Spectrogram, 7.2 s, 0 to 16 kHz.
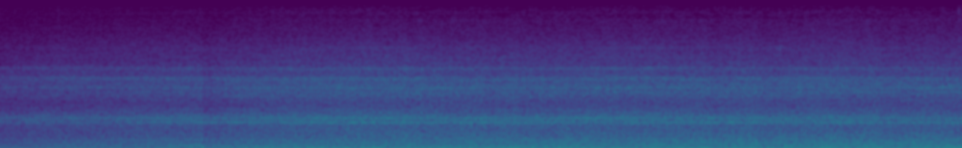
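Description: An F/A-18C Hornet jet taxiing in the DCS flight simulator game, a steady roaring whine that swells slightly at the start, then holds constant and loud with no talk.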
